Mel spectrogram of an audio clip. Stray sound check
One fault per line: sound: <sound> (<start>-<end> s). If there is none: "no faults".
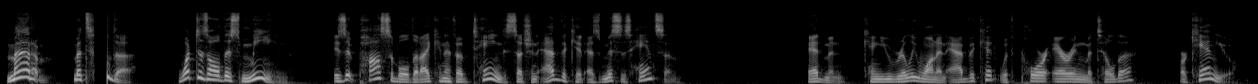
sound: dropout (0.9-1.1 s)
